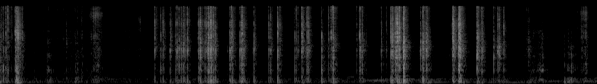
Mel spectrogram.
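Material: Velcro fabric.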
